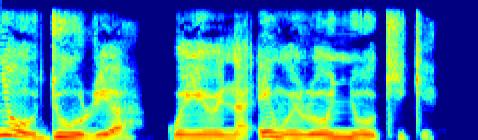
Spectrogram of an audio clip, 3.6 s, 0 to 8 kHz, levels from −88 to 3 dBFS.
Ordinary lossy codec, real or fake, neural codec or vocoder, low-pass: none; fake; codec, 16 kHz in and 24 kHz out, 1 kbps, XY-Tokenizer; 7.2 kHz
